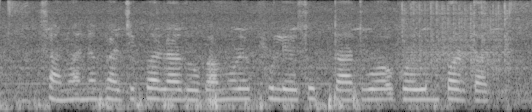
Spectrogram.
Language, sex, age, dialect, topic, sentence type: Marathi, female, 18-24, Varhadi, agriculture, statement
